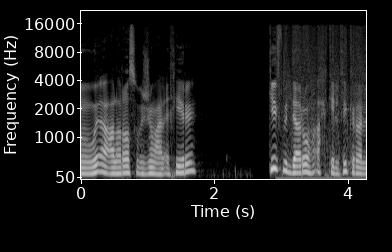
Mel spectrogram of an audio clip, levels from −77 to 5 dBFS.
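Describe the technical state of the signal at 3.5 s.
A stuck bit runs from 2.92 s to the end at 4.28 s, so 3.5 s falls inside it. One data bit stays fixed, likely from a faulty line or converter, pushing about half the samples off by a step of about -35 dBFS and adding harsh, buzzy distortion that also fills pauses with noise.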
